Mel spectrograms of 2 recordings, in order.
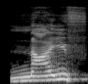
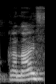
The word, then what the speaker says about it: knife: देखिए यहां पे KNIFE, इसको क्या पढ़ेंगे, नाइफ। इसको कनाइफ नहीं पढ़िएगा।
